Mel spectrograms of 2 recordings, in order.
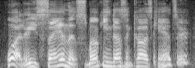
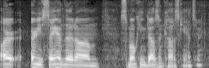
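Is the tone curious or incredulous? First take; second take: incredulous; curious. First: It sounds like an indignant, disbelieving challenge. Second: It sounds like a hesitant, genuine question.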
